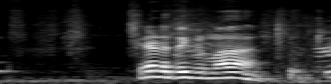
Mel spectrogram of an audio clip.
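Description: A person's voice making one drawn-out, wavering call about a second in, after a quieter second of faint scraping.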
